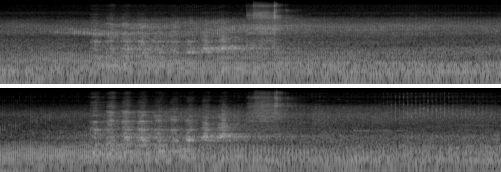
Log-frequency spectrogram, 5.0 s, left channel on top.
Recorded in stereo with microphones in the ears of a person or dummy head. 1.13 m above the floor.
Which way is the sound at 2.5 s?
45° left (ahead or behind).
